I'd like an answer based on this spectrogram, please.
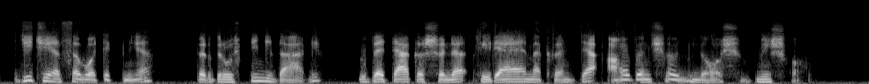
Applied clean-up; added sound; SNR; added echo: neural diffusion model UNIVERSE++.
